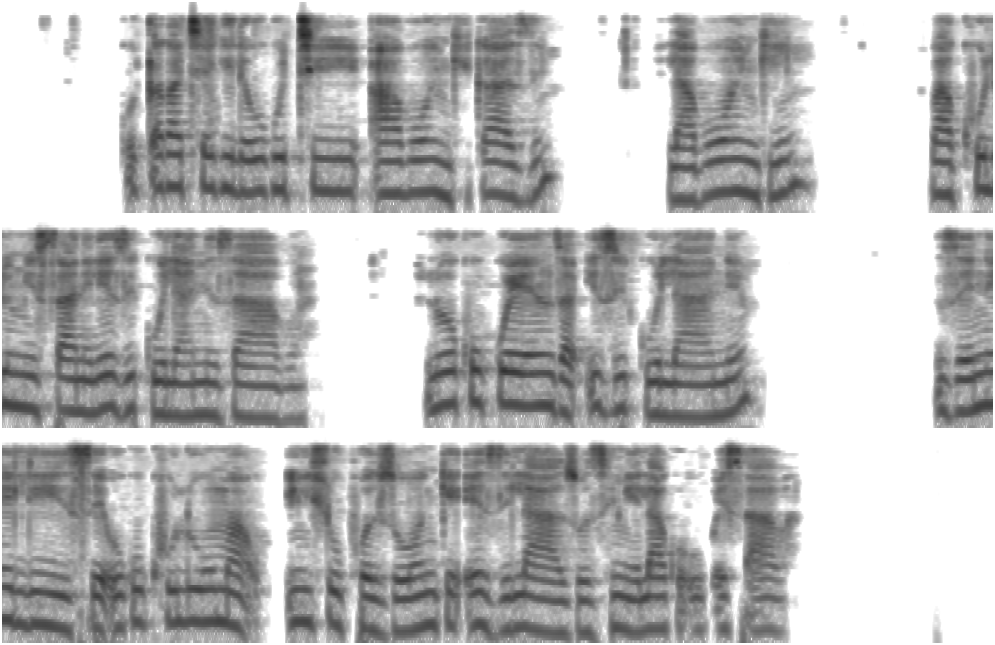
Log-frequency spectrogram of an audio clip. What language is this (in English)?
North Ndebele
